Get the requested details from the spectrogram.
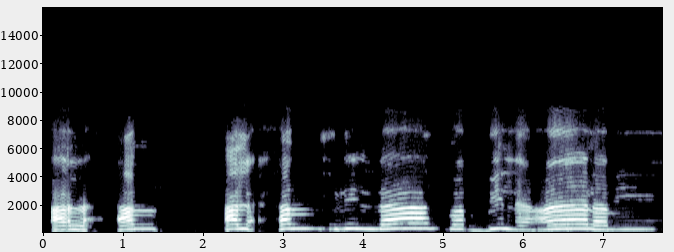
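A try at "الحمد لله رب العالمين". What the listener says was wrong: এই হাটা একটু, হাটা স্পষ্ট কম হচ্ছে। আলহামদুলিল্লাহি রাব্বিল আলামিন।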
